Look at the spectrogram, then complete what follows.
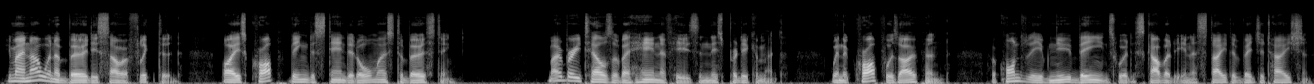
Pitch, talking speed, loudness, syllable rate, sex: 105 Hz, 200 wpm, -19 LUFS, 6.0 syllables/s, male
